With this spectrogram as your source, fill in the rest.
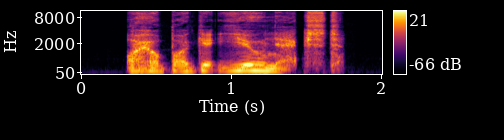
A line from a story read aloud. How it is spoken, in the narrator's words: Amit growled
